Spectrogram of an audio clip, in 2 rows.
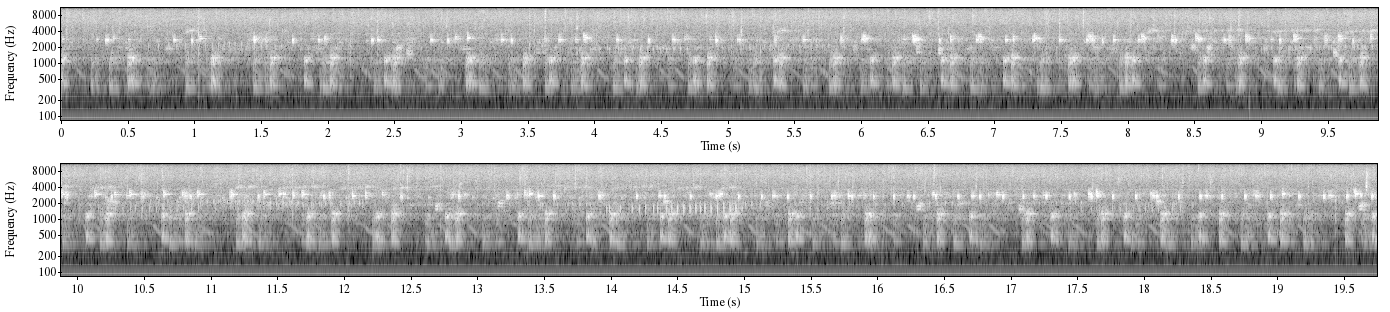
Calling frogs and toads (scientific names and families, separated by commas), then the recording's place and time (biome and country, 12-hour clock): Boana faber (Hylidae), Sphaenorhynchus surdus (Hylidae), Physalaemus cuvieri (Leptodactylidae), Boana bischoffi (Hylidae), Boana leptolineata (Hylidae)
Atlantic Forest, Brazil, 9:30pm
